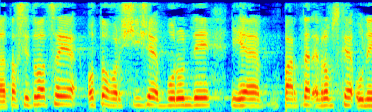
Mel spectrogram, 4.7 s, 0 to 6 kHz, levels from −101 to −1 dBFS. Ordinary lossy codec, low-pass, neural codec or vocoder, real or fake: AAC, 32 kbps; 5.4 kHz; none; real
